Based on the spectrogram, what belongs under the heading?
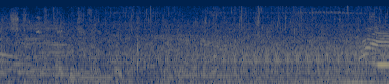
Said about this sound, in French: J'arrive à la plage et on voit toutes les pirogues. C'est très gros le fleuve Congo, on va pas passer des heures à nager comme ça. Quand je monte sur la pirogue, le conducteur est à l'arrière avec un moteur. On part traverser.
